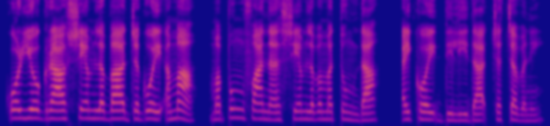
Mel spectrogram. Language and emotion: Manipuri, neutral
